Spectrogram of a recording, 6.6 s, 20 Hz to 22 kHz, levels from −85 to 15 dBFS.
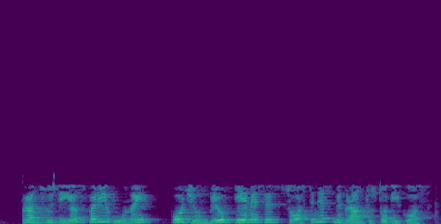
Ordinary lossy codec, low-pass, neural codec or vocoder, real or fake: AAC, 16 kbps; 10.8 kHz; none; real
